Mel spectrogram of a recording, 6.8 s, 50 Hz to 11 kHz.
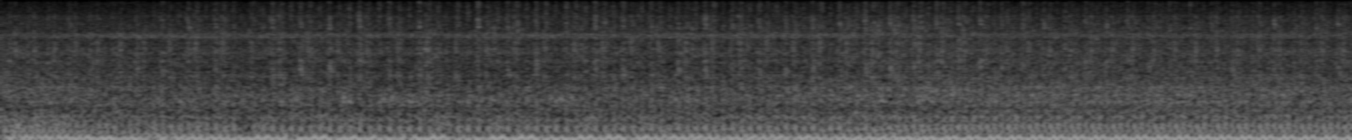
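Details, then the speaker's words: Ford Bronco II yard truck on a warm day (about 70°F), started cold after no-start troubleshooting, no choke: low, lumpy, uneven idle that barely keeps running until warm and then starts to even out; rough cold idle. "Just let it get some warm in it so it keeps itself going. There's no choke or anything like that."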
